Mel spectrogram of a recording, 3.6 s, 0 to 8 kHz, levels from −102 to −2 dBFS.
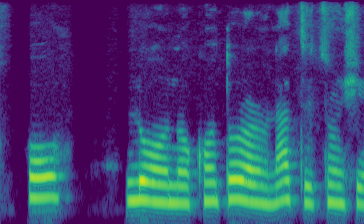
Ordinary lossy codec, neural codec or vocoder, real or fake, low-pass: none; none; real; none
